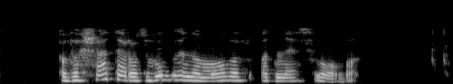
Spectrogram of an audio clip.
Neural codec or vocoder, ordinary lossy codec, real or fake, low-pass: codec, 16 kHz, 16 kbps, FunCodec, trained on LibriTTS, 50 frames a second; AAC, 48 kbps; fake; 5.4 kHz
